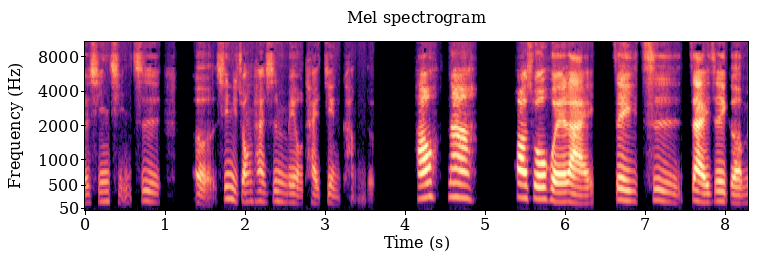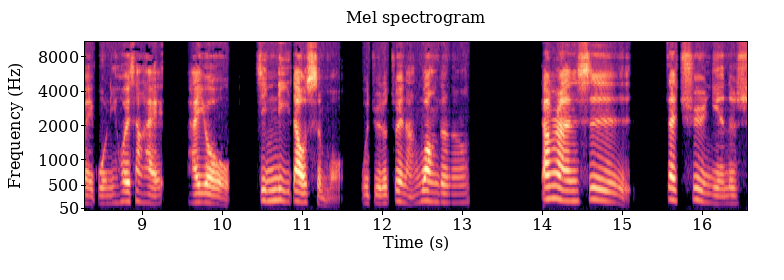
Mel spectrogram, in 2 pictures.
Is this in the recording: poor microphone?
yes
